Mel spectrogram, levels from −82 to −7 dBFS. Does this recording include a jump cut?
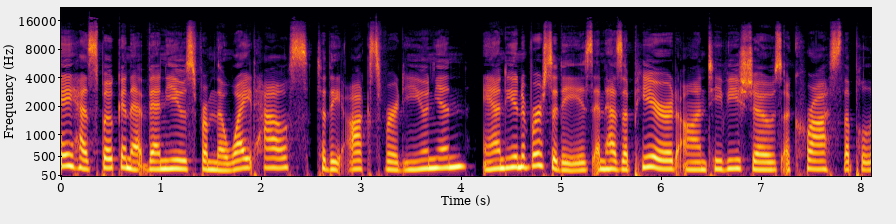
yes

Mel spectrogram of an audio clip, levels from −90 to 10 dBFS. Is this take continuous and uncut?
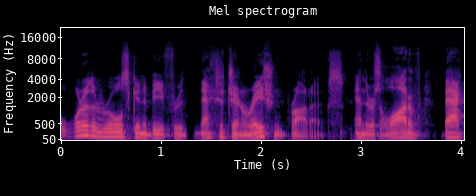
no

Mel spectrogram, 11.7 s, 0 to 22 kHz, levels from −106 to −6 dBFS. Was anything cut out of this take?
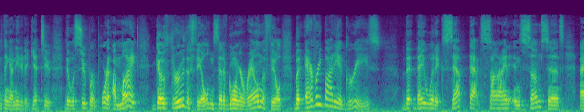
yes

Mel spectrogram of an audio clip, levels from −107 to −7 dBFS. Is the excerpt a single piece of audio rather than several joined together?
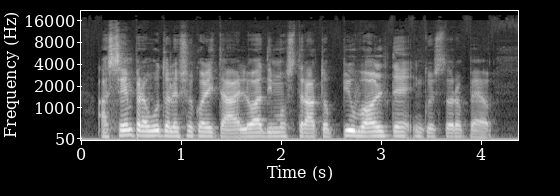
yes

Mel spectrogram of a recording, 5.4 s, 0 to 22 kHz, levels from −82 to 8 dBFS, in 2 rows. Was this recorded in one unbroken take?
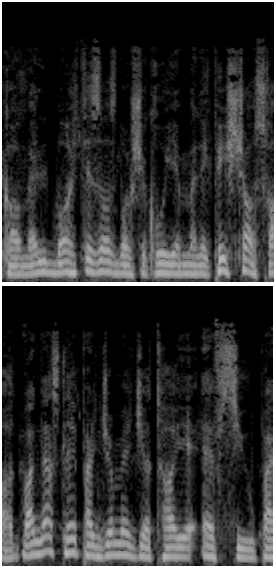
no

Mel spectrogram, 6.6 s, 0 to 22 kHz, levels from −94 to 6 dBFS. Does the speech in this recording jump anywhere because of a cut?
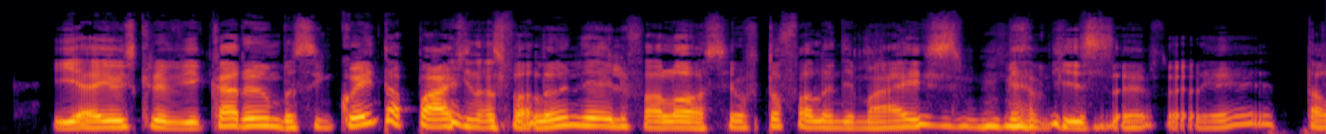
no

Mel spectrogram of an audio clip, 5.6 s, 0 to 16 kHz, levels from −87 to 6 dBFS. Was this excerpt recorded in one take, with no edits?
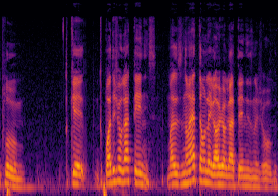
yes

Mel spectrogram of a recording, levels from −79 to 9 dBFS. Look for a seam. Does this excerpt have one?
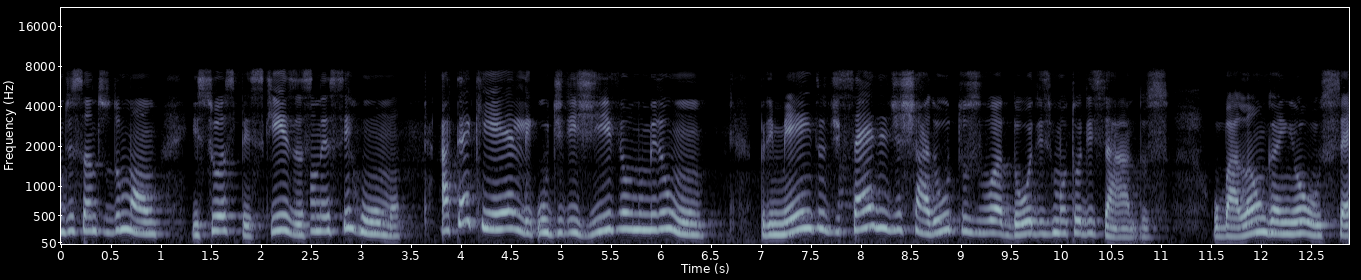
yes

